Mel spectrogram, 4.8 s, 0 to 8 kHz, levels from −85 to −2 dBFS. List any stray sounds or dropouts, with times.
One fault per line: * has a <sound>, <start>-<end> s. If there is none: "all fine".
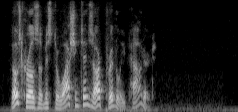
all fine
